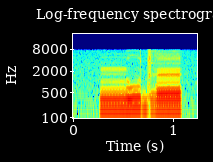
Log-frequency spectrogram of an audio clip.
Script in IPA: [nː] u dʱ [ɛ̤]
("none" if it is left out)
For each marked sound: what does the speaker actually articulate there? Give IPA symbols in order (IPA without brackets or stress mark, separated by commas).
nː, ɛ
